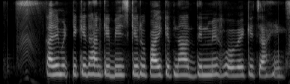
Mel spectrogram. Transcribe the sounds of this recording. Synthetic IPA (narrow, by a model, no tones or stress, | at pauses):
kaːlimɪʈːiked̪ʱjaːnkebiːt͡ʃkeɾupaːikɪt̪nad̪ɪnmẽɦoeket͡ʃaːɦẽ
